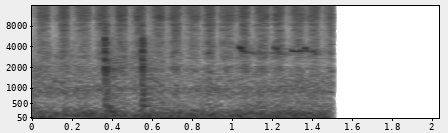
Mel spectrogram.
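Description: Toothbrush bristles scrubbing a circuit board around a PLCC socket's soldered pins with isopropyl alcohol, cleaning off flux residue. It is a quick rapid brushing, and it cuts off abruptly about a second and a half in.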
